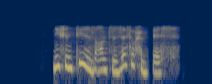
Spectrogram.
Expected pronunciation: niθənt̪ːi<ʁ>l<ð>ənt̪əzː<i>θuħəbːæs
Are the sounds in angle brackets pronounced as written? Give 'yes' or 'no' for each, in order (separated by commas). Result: no, no, no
